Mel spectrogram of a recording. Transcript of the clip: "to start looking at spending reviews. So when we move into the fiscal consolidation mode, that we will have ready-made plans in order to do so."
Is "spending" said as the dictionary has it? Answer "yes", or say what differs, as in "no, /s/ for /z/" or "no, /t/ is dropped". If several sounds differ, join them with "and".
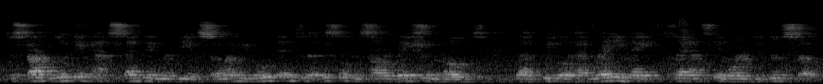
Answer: no, /p/ is dropped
